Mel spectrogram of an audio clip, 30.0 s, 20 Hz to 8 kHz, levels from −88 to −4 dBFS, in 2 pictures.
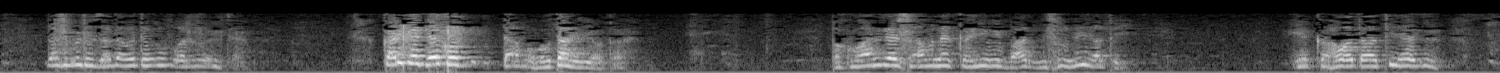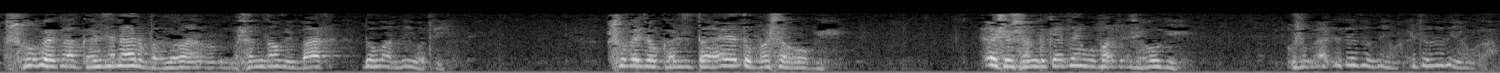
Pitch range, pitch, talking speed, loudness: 195-230 Hz, 215 Hz, 120 wpm, -24 LUFS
